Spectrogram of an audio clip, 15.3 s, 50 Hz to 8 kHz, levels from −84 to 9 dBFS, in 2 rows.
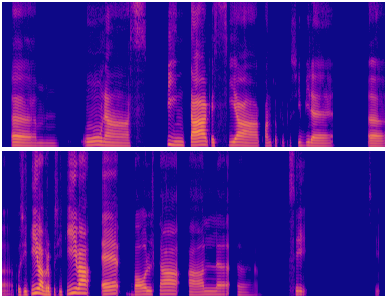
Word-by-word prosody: uhm, 155 Hz, -3 st, -3 dB, 0.5 s
una 170 Hz, -5 st, -3 dB
spinta 190 Hz, -1 st, +2 dB
che 160 Hz, -4 st, -6 dB
sia 165 Hz, -3 st, -1 dB
quanto 155 Hz, 0 st, -14 dB
più 155 Hz, +1 st, -31 dB
possibile, 145 Hz, -2 st, -7 dB, 0.6 s
ehm, 135 Hz, -1 st, -5 dB
positiva, 195 Hz, +10 st, +4 dB
propositiva 185 Hz, -, +3 dB, 0.2 s
e 195 Hz, +3 st, +2 dB, 0.2 s
volta 180 Hz, +3 st, -2 dB, 0.2 s
al, 165 Hz, +2 st, -7 dB, 0.2 s
uhm 140 Hz, -2 st, -22 dB, 0.6 s
Sì. 175 Hz, -1 st, -12 dB, 1.3 s
Sì. -, -, -29 dB
165 Hz, 65 wpm, -23 LUFS, 150-180 Hz, 1.3 s, positiva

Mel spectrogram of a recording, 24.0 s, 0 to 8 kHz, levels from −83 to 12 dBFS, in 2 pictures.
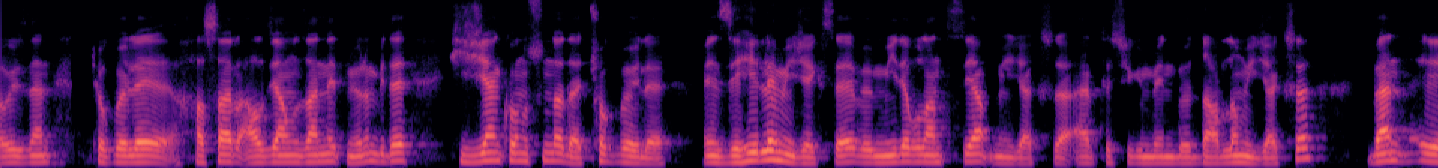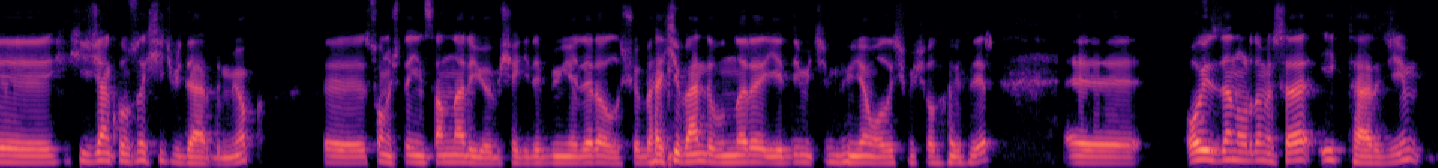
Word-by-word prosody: o 110 Hz, +1 st, 0 dB
yüzden 115 Hz, +1 st, -2 dB, 0.3 s
çok 120 Hz, -1 st, -4 dB
böyle 115 Hz, -1 st, +4 dB
hasar 120 Hz, +2 st, 0 dB
alacağımı 120 Hz, +2 st, +1 dB
zannetmiyorum. 125 Hz, 0 st, -1 dB
Bir 130 Hz, -, -6 dB
de 140 Hz, 0 st, +2 dB, 0.4 s
hijyen 140 Hz, +5 st, +1 dB
konusunda 140 Hz, -2 st, -1 dB
da 100 Hz, -1 st, 0 dB
çok 125 Hz, +2 st, -5 dB
böyle, 100 Hz, -6 st, -1 dB, 0.3 s
eee, 115 Hz, -1 st, +1 dB
zehirlemeyecekse 115 Hz, -3 st, +2 dB
ve 110 Hz, -, 0 dB
mide 120 Hz, +3 st, +1 dB
bulantısı 125 Hz, +1 st, -2 dB
yapmayacaksa, 105 Hz, -7 st, -2 dB
ertesi 105 Hz, +1 st, -8 dB
gün 105 Hz, 0 st, -3 dB
beni 105 Hz, -1 st, -2 dB
böyle 105 Hz, -1 st, -4 dB
darlamayacaksa, 105 Hz, -, -1 dB, 0.4 s
ben, 135 Hz, 0 st, +3 dB
eee, 120 Hz, -4 st, +2 dB, 0.2 s
hijyen 140 Hz, +1 st, 0 dB
konusunda 145 Hz, +1 st, -2 dB
hiçbir 125 Hz, -4 st, -9 dB
derdim 105 Hz, -, 0 dB
yok. 255 Hz, -, -4 dB, 0.5 s
Eee, 110 Hz, -1 st, 0 dB
sonuçta 125 Hz, 0 st, -4 dB
insanlar 120 Hz, +1 st, +1 dB
yiyor 105 Hz, -3 st, -1 dB
bir 100 Hz, -, -9 dB
şekilde 110 Hz, +1 st, -5 dB
bünyeleri 110 Hz, +1 st, +2 dB
alışıyor. 110 Hz, +1 st, -3 dB
Belki 130 Hz, +4 st, +3 dB
ben 130 Hz, +1 st, +5 dB
de 125 Hz, -, +2 dB
bunları 120 Hz, +1 st, +3 dB
yediğim 110 Hz, +2 st, -1 dB
için 120 Hz, +1 st, -8 dB
bünyem 115 Hz, -2 st, +3 dB
alışmış 110 Hz, +1 st, -5 dB
olabilir. 110 Hz, -, -2 dB, 0.7 s
Eee, 110 Hz, -1 st, +2 dB, 0.4 s
o 155 Hz, -, +7 dB
yüzden 160 Hz, -1 st, +5 dB
orda 150 Hz, 0 st, 0 dB
mesela 145 Hz, +3 st, +2 dB
ilk 165 Hz, +1 st, -4 dB
tercihim, 115 Hz, +7 st, 0 dB
115 Hz, 140 wpm, -22 LUFS, 110-130 Hz, 0.7 s, o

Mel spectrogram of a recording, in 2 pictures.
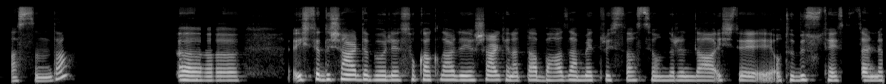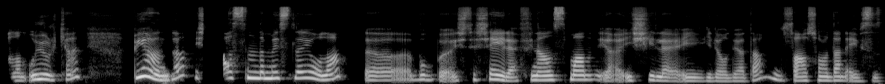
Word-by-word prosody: aslında. 170 Hz, -, -2 dB, 1.0 s
Eee, 195 Hz, -2 st, +5 dB, 0.9 s
eee, -, -, +1 dB
işte 205 Hz, +3 st, +2 dB
dışarıda 225 Hz, -1 st, +3 dB
böyle 205 Hz, 0 st, +2 dB
sokaklarda 210 Hz, 0 st, 0 dB
yaşarken 205 Hz, 0 st, +1 dB
hatta 190 Hz, 0 st, -1 dB
bazen 195 Hz, +1 st, 0 dB
metro 195 Hz, +1 st, -2 dB
istasyonlarında, 190 Hz, -2 st, -2 dB
işte, 200 Hz, -1 st, -5 dB
eee, -, -, -3 dB
otobüs 200 Hz, +3 st, -2 dB
tesislerinde 190 Hz, 0 st, -1 dB
falan 175 Hz, +1 st, -5 dB
uyurken 230 Hz, -, +2 dB, 0.5 s
bir 355 Hz, +4 st, +9 dB
anda, 280 Hz, -, +4 dB
işte, 305 Hz, -, -8 dB
aslında 295 Hz, -1 st, +3 dB
mesleği 290 Hz, +1 st, +3 dB
olan, 265 Hz, -, +1 dB, 0.2 s
eee, -, -, -1 dB, 0.4 s
bu 215 Hz, 0 st, -4 dB
b -, -, -3 dB
eee, -, -, -4 dB
işte 190 Hz, +6 st, -6 dB
şeyle 210 Hz, -6 st, +2 dB
finansman 210 Hz, +2 st, +2 dB
ya 200 Hz, -, -4 dB
işiyle 180 Hz, -4 st, -1 dB
ilgili 160 Hz, -1 st, -3 dB
oluyor 155 Hz, +1 st, -5 dB
adam. 290 Hz, -, -6 dB, 0.3 s
Daha 180 Hz, -, +1 dB
sonradan 185 Hz, 0 st, -1 dB
evsiz. 155 Hz, -1 st, -6 dB
200 Hz, 130 wpm, -21 LUFS, 185-220 Hz, 1.0 s, bir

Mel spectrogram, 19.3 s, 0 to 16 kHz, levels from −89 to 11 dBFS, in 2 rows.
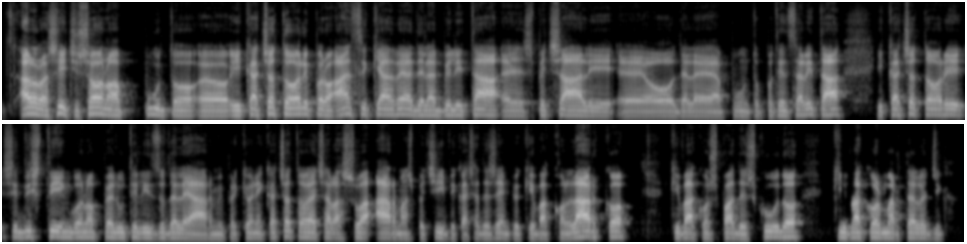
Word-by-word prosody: Allora 150 Hz, -3 st, +7 dB
sì, 160 Hz, -2 st, +2 dB
ci 115 Hz, -, -5 dB
sono 150 Hz, -1 st, +5 dB
appunto, 115 Hz, -3 st, -1 dB
ehm, 115 Hz, -, -1 dB
i 115 Hz, -, +2 dB
cacciatori, 145 Hz, +3 st, +3 dB
però 130 Hz, -4 st, +2 dB
anziché 135 Hz, +2 st, +1 dB
avere 130 Hz, +1 st, +2 dB
delle 120 Hz, 0 st, -1 dB
abilità, 120 Hz, +1 st, +2 dB
ehm, 110 Hz, 0 st, -3 dB
speciali 110 Hz, -2 st, 0 dB
e 100 Hz, 0 st, -3 dB
o 100 Hz, +1 st, -2 dB
delle 100 Hz, 0 st, -2 dB
appunto 95 Hz, +1 st, -8 dB
potenzialità, 125 Hz, +3 st, +1 dB, 0.3 s
i 110 Hz, -, -11 dB
cacciatori 130 Hz, -1 st, -1 dB
si 125 Hz, +1 st, -8 dB
distinguono 120 Hz, -1 st, -3 dB
per 120 Hz, -1 st, -3 dB
l'utilizzo 115 Hz, -1 st, -6 dB
delle 105 Hz, -1 st, -1 dB
armi, 95 Hz, 0 st, +1 dB
perché 95 Hz, +3 st, -14 dB
ogni 105 Hz, -1 st, -6 dB
cacciatore 115 Hz, 0 st, -3 dB
c'ha 110 Hz, -, -4 dB
la 105 Hz, -1 st, -2 dB
sua 105 Hz, +3 st, -1 dB
arma 105 Hz, -2 st, +2 dB
specifica. 100 Hz, -1 st, -8 dB
C'è 105 Hz, +4 st, -12 dB
ad 100 Hz, -, -14 dB
esempio 100 Hz, 0 st, -7 dB
chi 105 Hz, -, -8 dB
va 95 Hz, -1 st, -3 dB
con 100 Hz, 0 st, -8 dB
l'arco, 125 Hz, 0 st, +5 dB, 0.3 s
chi -, -, -9 dB
va -, -, +3 dB
con -, -, -9 dB
spada -, -, -2 dB
e -, -, -3 dB
scudo, 125 Hz, +3 st, -1 dB, 0.3 s
chi 115 Hz, -, -6 dB
va 115 Hz, 0 st, +2 dB
col 115 Hz, 0 st, -2 dB
martello 110 Hz, 0 st, -3 dB
giga 95 Hz, 0 st, -16 dB
115 Hz, 170 wpm, -25 LUFS, 105-125 Hz, 0.3 s, Allora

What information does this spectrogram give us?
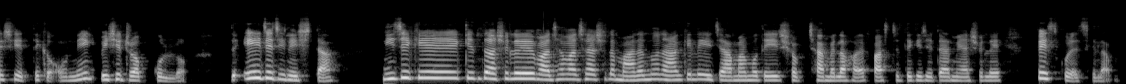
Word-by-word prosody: এসে 220 Hz, +1 st, -7 dB
এর 185 Hz, -, -16 dB
থেকে 200 Hz, -, -6 dB, 0.2 s
অনেক 210 Hz, +9 st, -1 dB
বেশি 215 Hz, +3 st, +1 dB
ড্রপ 190 Hz, -1 st, 0 dB
করল। 155 Hz, -5 st, -5 dB, 0.5 s
তো -, -, 0 dB, 0.2 s
এইযে 295 Hz, -1 st, +6 dB
জিনিসটা 200 Hz, -2 st, -1 dB, 0.6 s
নিজেকে 300 Hz, +3 st, +4 dB, 0.4 s
কিন্তু 280 Hz, -1 st, -1 dB
আসলে 265 Hz, +1 st, +2 dB, 0.2 s
মাঝে, 220 Hz, +1 st, +2 dB
মাঝে 235 Hz, 0 st, 0 dB
আসলে 235 Hz, +1 st, -5 dB
মানানো 210 Hz, +4 st, 0 dB
না -, -, +3 dB
গেলেই 230 Hz, -1 st, -1 dB
যে 200 Hz, -, +1 dB
আমার 195 Hz, 0 st, -1 dB
মতো 195 Hz, 0 st, -3 dB
এইসব 190 Hz, -1 st, -3 dB
ঝামেলা 180 Hz, -1 st, 0 dB
হয়। 170 Hz, -, -2 dB
1st 170 Hz, 0 st, -1 dB
এর -, -, -12 dB
দিকে 185 Hz, 0 st, -3 dB
যেটা 180 Hz, +1 st, -4 dB
আমি 180 Hz, 0 st, -5 dB
আসলে 180 Hz, +1 st, -5 dB, 0.4 s
ফেস 275 Hz, -2 st, +4 dB
করেছিলাম। -, -, -7 dB
205 Hz, 175 wpm, -17 LUFS, 185-240 Hz, 0.6 s, এইযে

